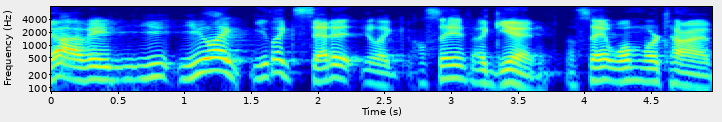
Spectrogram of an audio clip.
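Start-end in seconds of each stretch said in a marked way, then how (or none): none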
